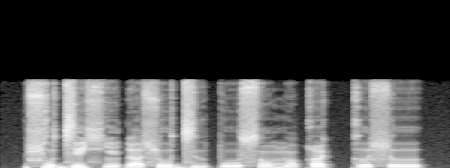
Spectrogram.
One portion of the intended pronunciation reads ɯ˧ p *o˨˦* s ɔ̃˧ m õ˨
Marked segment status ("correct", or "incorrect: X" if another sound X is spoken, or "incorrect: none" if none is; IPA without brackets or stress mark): correct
